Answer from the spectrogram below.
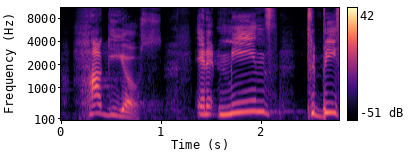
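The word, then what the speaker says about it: ἅγιος: do that word holy in the greek is pronounced Hagios and it means to be set apart to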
